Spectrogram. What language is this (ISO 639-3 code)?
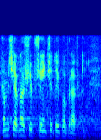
pol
